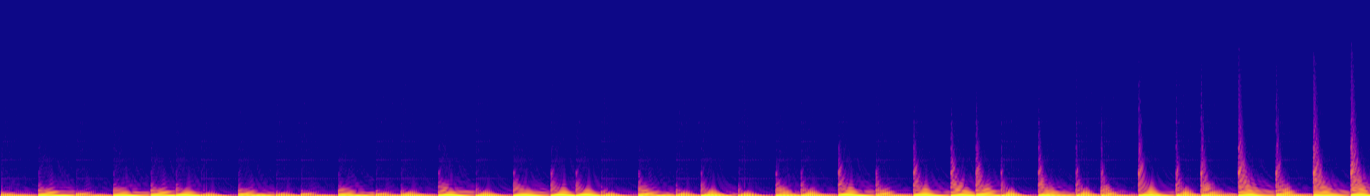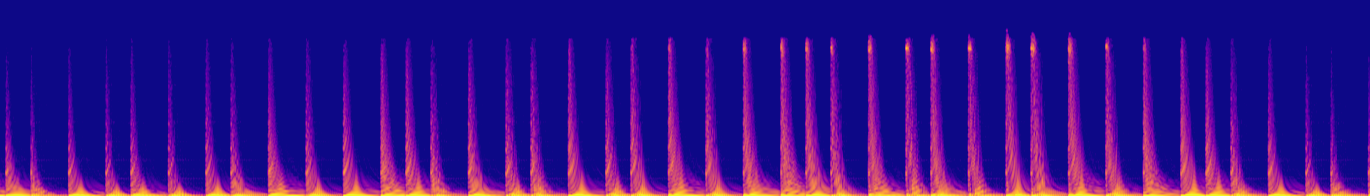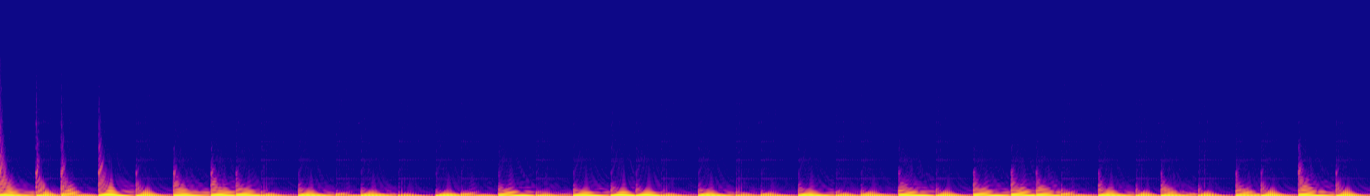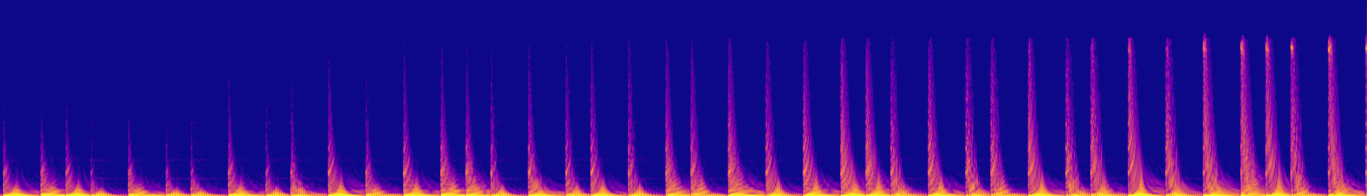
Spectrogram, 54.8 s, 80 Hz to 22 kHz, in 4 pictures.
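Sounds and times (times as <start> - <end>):
Yamaha YS200 synthesizer unison bass: 0.0 - 54.7.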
